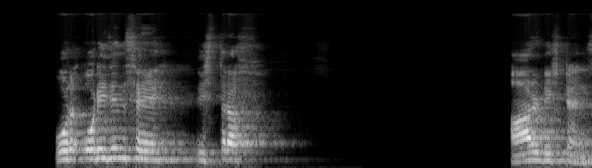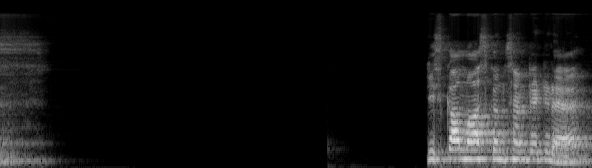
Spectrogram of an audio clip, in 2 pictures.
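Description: A young man explains calmly and clearly, close by, in short bursts with pauses.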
